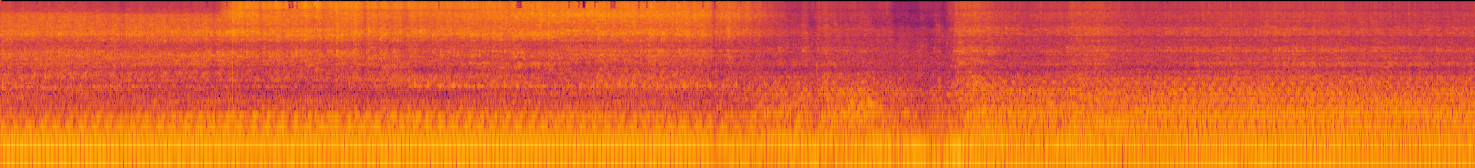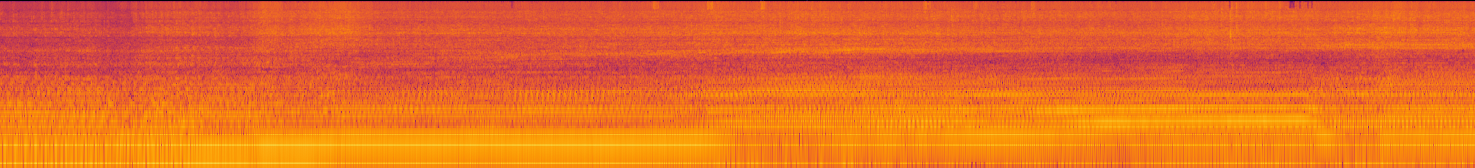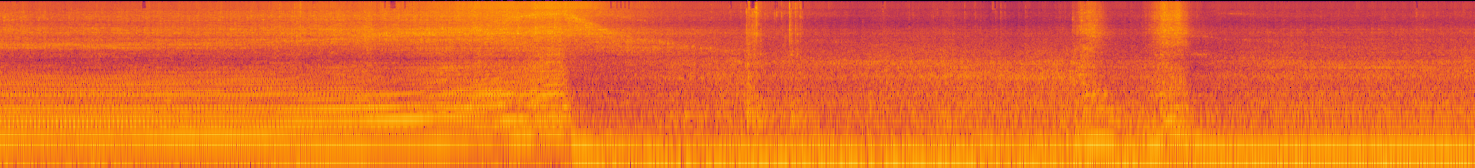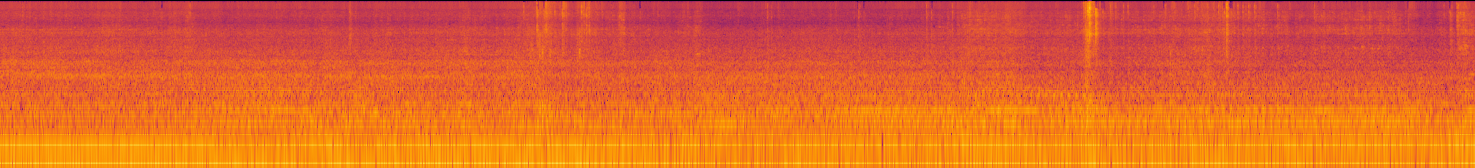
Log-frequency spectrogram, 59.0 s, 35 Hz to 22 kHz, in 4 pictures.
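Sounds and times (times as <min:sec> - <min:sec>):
turbocharged truck engine revving: 0:00.0 - 0:59.0.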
